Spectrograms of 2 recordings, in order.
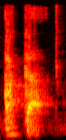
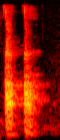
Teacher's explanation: The K would end up becoming a glottal stop. So the word for root in the older Polynesian languages, the oldest forms is aka.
